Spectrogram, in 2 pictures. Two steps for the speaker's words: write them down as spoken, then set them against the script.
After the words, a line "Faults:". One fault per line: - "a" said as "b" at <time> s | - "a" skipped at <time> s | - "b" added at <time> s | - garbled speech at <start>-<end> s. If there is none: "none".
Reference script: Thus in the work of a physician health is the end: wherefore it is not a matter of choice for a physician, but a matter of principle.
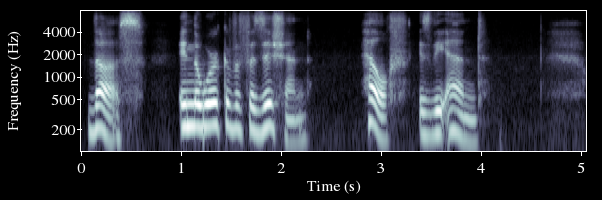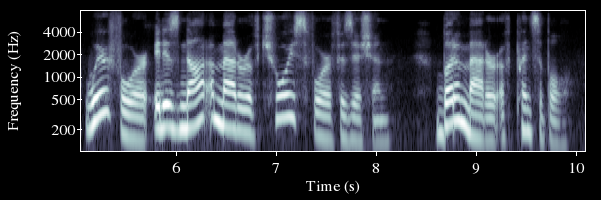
Thus in the work of a physician health is the end: wherefore it is not a matter of choice for a physician, but a matter of principle.
Faults:
none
